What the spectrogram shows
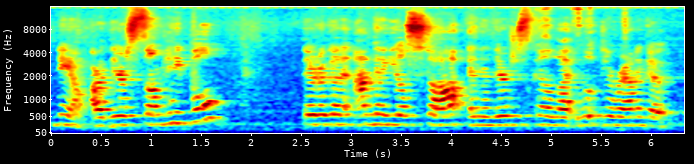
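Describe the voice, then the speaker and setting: A woman math teacher giving a lively classroom lecture, talking casually and asking the class questions. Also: sits high, brisk. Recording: echoey classroom from a distance, faint hum.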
